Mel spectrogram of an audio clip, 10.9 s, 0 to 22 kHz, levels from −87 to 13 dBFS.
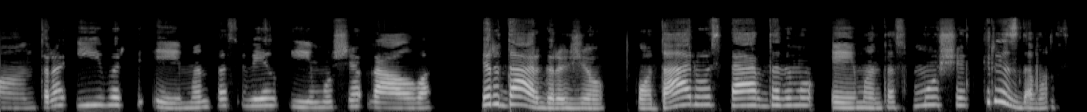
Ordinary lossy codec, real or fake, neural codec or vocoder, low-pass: MP3, 64 kbps; real; none; 10.8 kHz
